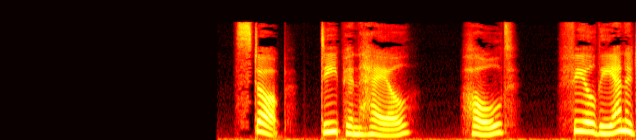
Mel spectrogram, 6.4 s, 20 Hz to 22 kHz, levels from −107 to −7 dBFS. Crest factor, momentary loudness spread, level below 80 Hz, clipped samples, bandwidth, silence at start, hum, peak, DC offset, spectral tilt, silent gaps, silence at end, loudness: 18 dB; 11 LU; -56 dBFS; under 0.1%; 12 kHz; 2.35 s; none; -4 dBFS; under 0.1%; -4 dB/octave; none; 0 s; -20 LUFS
